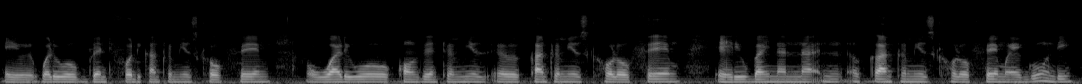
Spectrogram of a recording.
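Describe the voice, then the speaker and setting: Ugandan male vlog host, relaxed dark tone, conversational, repeats for emphasis, slight noise behind. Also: medium pitch, normal speed. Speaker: music analyst and channel host. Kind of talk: informal music vlog presentation.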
